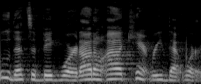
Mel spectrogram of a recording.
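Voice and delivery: ordinary talk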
